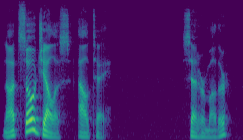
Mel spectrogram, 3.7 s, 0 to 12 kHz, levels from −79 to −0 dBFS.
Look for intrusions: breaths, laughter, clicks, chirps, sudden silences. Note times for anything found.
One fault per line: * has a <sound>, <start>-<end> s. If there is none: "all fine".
all fine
